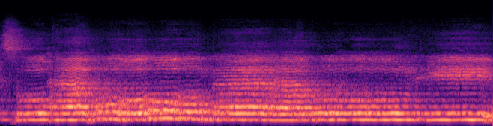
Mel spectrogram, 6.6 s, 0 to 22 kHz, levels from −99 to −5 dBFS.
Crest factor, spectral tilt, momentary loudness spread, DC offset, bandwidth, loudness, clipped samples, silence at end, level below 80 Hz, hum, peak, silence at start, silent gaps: 16 dB; -7 dB/octave; 5 LU; under 0.1%; 8.2 kHz; -25 LUFS; under 0.1%; 0 s; -90 dBFS; none; -8 dBFS; 0 s; none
